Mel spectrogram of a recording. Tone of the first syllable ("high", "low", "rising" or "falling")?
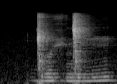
falling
